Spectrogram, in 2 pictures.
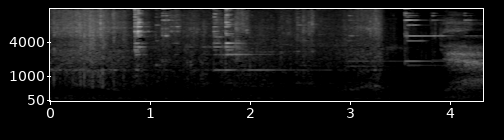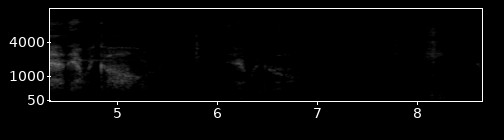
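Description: Horizontal window blinds being pulled up by their cord, the slats clattering and clinking together for about three seconds. About four seconds in there is a short breathy voice sound.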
